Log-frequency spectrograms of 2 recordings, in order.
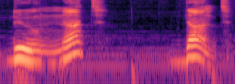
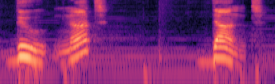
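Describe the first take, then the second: No difference in how they are said.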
